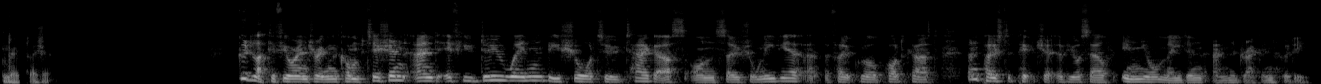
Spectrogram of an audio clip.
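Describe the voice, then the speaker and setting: A man speaks as the host of a podcast, with a medium-pitched voice. He addresses a guest and his listeners in the manner of an interview show. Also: lively intonation, normal speed.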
